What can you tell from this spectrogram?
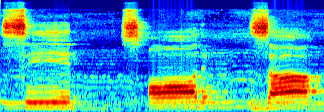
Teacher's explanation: جب یہ ادا ہوتے ہیں تو سیٹی والی آواز نکلے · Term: حروف صفیریہ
